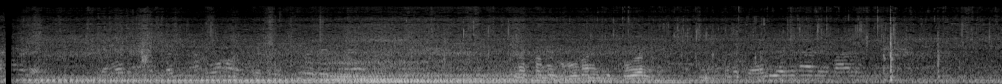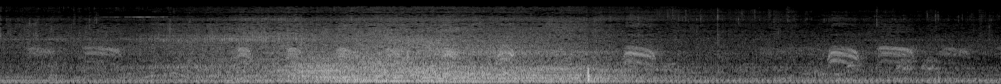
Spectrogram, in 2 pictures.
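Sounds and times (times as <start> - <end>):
vehicle passing by: 0.0 - 20.0
crows cawing: 8.8 - 9.6, 10.3 - 11.4, 12.3 - 20.0.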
